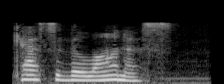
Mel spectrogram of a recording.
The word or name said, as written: cassivellaunus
